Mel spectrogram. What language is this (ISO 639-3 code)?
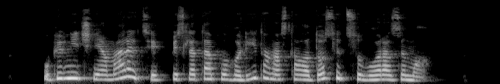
ukr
